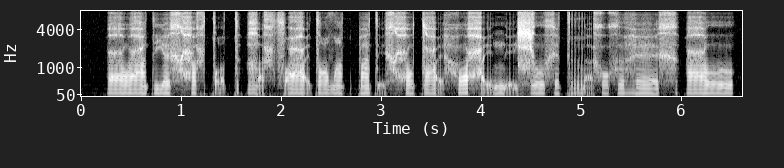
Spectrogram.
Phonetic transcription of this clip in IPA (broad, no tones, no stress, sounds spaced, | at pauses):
ʕ ɔ ʕ a t j ɛ x ħ ɤ x tˤ ə̰ t | ʁ a̰ x sˤ ə̰ ʕ ɛ̰ t ɤ ðˤ a t p a t ḛ x ħ ɔ t ʕ ɛ̰ h ɔ ħ ḛ n ḛ ɕ ɤ x ɛ t r a̰ x ɔ x ə ɦ ɛ x | ʕ ɤ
